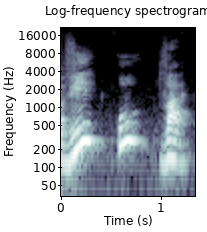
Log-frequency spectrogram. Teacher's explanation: Então isso é um hiato. Repetindo, é uma vogal em cada sílaba. Você separa as vogais.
